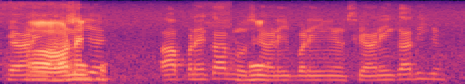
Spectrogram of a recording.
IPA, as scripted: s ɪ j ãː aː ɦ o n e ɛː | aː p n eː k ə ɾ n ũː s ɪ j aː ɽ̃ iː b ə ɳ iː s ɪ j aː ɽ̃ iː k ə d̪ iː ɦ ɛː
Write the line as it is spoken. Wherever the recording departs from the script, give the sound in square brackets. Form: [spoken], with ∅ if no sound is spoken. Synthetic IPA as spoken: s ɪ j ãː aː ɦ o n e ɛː | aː p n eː k ə ɾ n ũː s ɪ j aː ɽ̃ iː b ə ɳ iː s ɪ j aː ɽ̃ iː k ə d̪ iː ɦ ɛː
